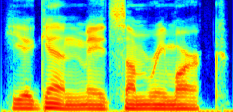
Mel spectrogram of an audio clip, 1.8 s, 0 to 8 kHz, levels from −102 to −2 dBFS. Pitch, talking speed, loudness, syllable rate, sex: 105 Hz, 170 wpm, -16 LUFS, 4.2 syllables/s, male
